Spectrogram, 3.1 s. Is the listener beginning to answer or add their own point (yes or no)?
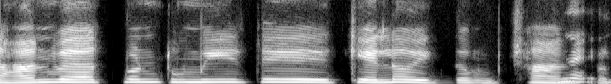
yes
